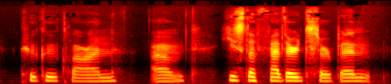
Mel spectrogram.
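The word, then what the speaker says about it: Kukulkan: he's like God no his name is pronounced cuckoo clan um he's The Feathered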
